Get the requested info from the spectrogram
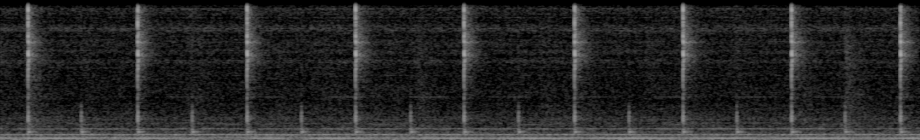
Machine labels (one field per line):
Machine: valve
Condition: normal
